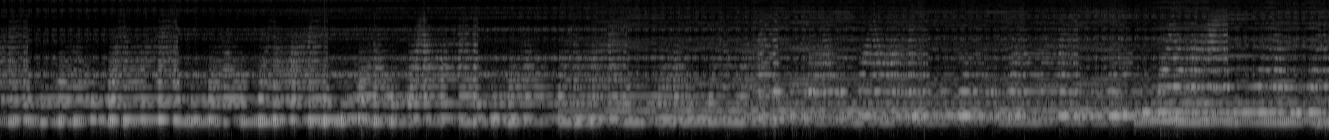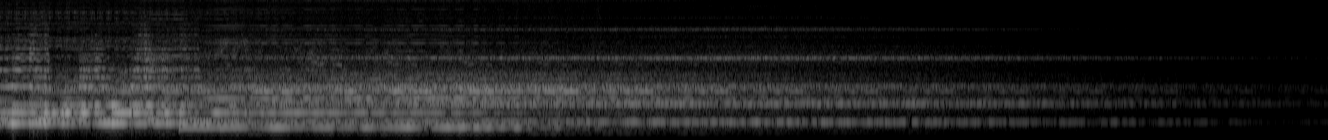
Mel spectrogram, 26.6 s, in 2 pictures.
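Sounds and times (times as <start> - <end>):
synths and pads: 0.0 - 19.6.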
